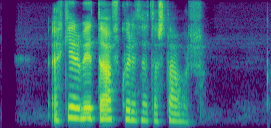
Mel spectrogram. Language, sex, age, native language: Icelandic, female, 40-49, Icelandic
